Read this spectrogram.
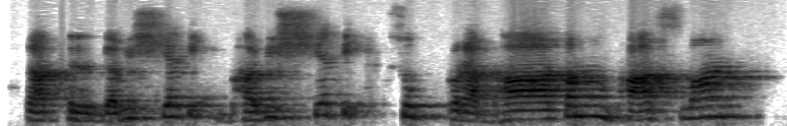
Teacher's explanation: And bhasvan, just see the alliterating sounds of bha, the labial sound, the stressed one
